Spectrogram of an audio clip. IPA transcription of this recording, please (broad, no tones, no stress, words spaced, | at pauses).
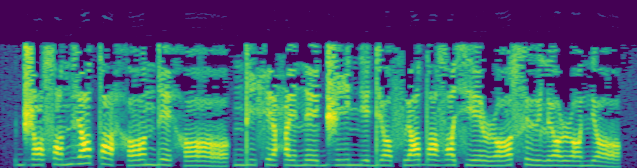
d͡ʒɔsˤɨnzɨ tˤehɔ ndehɔ | ndixeħene d͡ʒi nʲedʲɔfɨ dˤɨzˤɨsʲe ɹɔ sɨ lʲɔɹɔnʲɔ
